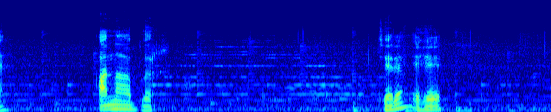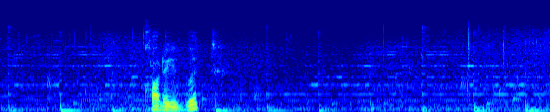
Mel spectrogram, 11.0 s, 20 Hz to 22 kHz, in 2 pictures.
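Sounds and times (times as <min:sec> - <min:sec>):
quiet quiz show background music: 0:00.0 - 0:11.0.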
